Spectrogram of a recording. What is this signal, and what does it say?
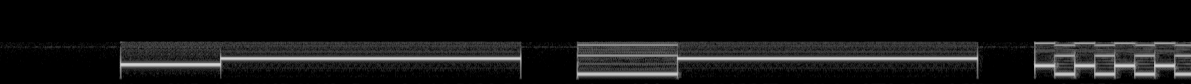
Two-tone page, heard as a one-second tone, then a three-second tone, about 930 then 1250 Hz, about 480 then 1250 Hz. It is heard from 1.2 to 9.8 s.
